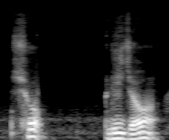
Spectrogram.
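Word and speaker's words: 処理: 자, 그리고 방출이라는 말, 처리는 쇼리하고 짧게 단음으로 내어 써야 됩니다. 쇼리죠.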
